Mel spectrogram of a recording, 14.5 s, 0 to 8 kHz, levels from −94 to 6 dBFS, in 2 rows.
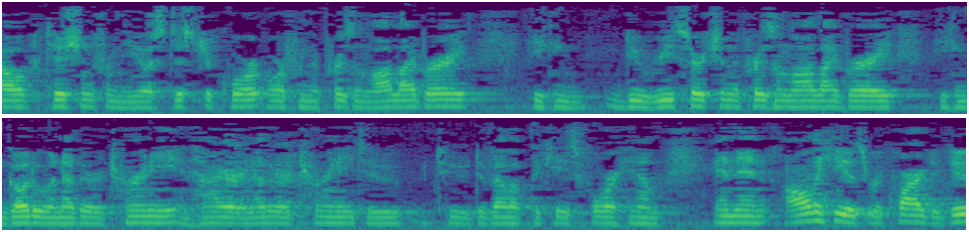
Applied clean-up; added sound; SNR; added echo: none; none; none; none.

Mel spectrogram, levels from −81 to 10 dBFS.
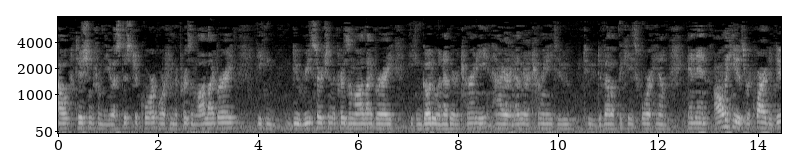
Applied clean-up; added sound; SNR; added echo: none; Train; 17 dB; reverberation time 0.3 s.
